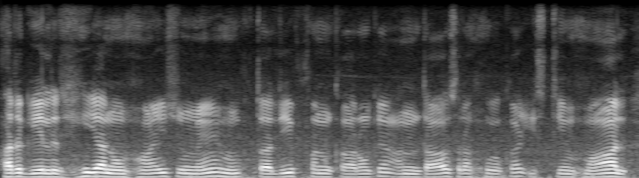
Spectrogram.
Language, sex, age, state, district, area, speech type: Urdu, male, 60+, Delhi, North East Delhi, urban, spontaneous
